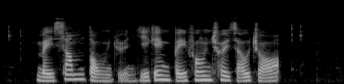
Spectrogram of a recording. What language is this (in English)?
Cantonese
